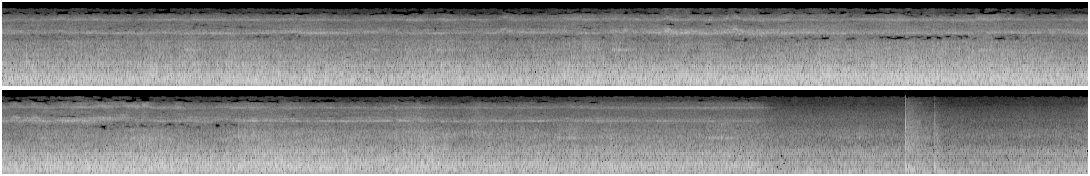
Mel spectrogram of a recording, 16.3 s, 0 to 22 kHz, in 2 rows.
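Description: Handheld gas torch on a butane-mix canister burning with a steady hiss and a faint high whistle as it is played over crème brûlée custard. The flame stops about 14 seconds in, followed a second later by a single sharp click, leaving a quieter steady hum.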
